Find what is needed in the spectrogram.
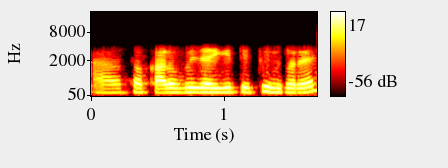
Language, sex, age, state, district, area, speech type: Odia, female, 45-60, Odisha, Angul, rural, conversation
